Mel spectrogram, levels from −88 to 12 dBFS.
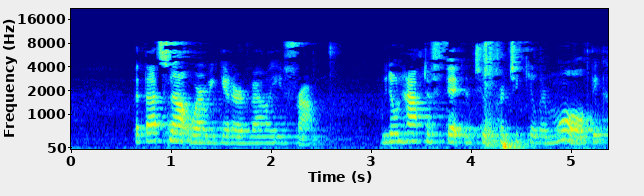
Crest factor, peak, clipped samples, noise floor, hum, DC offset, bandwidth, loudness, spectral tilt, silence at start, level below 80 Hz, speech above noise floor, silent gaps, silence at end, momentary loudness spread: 20 dB; -10 dBFS; under 0.1%; -63 dBFS; none; under 0.1%; 8.8 kHz; -29 LUFS; -3.5 dB/octave; 0.65 s; -46 dBFS; 34 dB; none; 0 s; 13 LU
